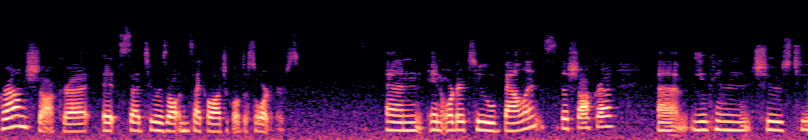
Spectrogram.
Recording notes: For this installment, I recommend a lower volume due to the excessive and obnoxious background noise.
